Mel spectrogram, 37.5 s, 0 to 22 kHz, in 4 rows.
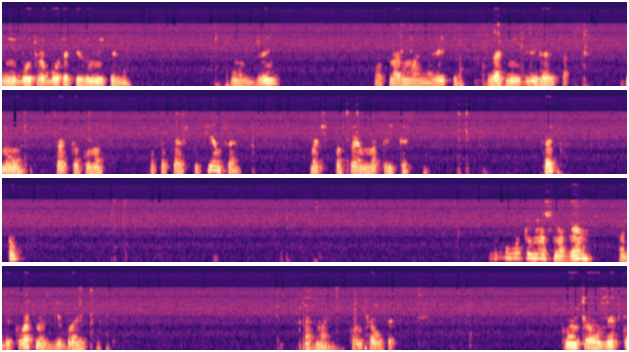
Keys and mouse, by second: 8.1 ctrl+z, 9.8-10.6 middle drag, 12.0 click, 14.5-15.1 drag, 22.9 click, 23.4-29.1 middle drag, 29.8-32.2 middle drag, 33.8 ctrl+z.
